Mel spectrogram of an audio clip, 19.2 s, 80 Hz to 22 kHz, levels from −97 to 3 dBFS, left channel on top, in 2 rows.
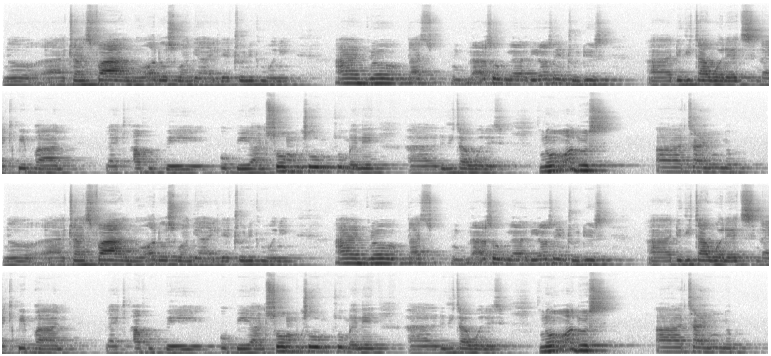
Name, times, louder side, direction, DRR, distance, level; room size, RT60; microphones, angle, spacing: voice 1, 0.0-3.6 4.2-7.6 8.1-10.4 10.9-14.4 14.6-17.2 17.8-18.7, equal, 15° right, 1.2 m, -28 dB
17.0 x 12.0 x 2.3 m
head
